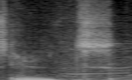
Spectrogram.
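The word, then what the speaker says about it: slut: I like that clip of the Swedish Finding Nemo ending where it just says Yeah, it's pronounced sloot in Swedish.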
